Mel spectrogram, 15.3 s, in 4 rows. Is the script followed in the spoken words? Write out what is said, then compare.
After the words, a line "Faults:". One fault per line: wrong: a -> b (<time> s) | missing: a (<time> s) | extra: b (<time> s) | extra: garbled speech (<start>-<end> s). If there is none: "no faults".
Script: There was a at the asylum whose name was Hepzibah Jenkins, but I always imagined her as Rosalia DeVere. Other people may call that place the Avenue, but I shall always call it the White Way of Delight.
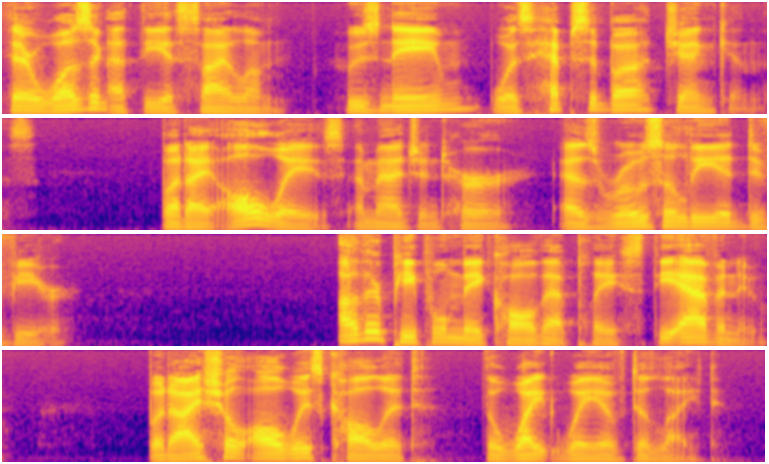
There was a at the asylum whose name was Hepzibah Jenkins, but I always imagined her as Rosalia DeVere. Other people may call that place the Avenue, but I shall always call it the White Way of Delight.
Faults:
no faults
